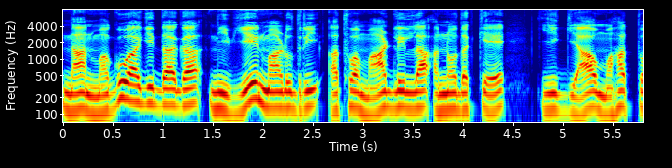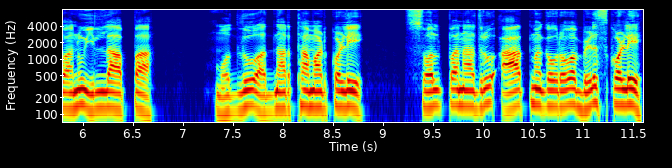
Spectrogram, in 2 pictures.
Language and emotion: Kannada, disgusted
